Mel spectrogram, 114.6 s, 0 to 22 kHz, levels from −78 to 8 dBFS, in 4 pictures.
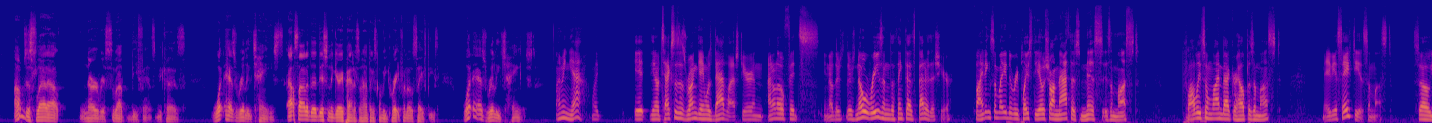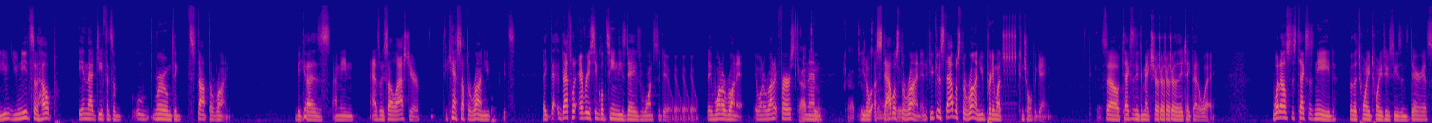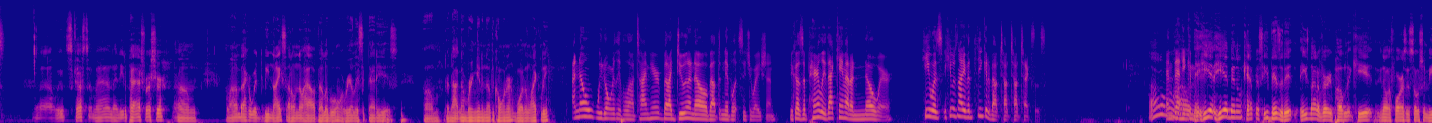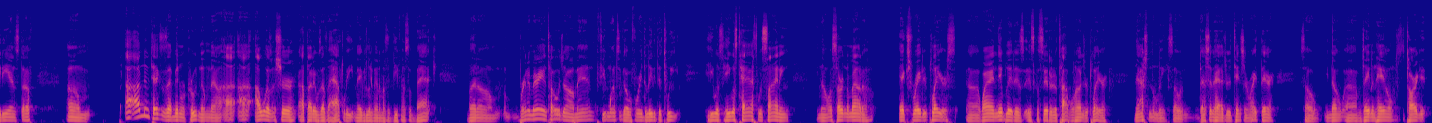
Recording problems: audio stuttering; 4 times, first at 42 s

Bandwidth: 18 kHz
